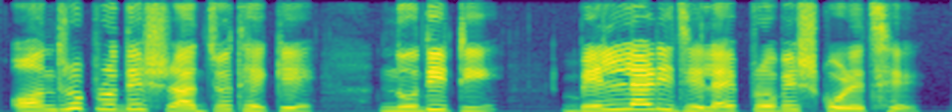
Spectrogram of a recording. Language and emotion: Bengali, neutral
